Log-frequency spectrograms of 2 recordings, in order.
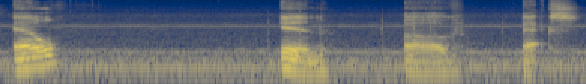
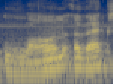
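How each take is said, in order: First: The letters L and N are said separately. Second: The letters L and N are said as one word. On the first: "We're just pronouncing the letters ln of" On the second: "another one which I can't say I ever really hear people say"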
